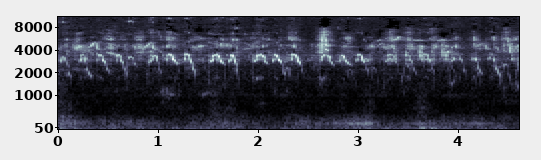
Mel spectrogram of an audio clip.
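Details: Great crested grebe giving fast repeated thin, down-curving piping notes in a continuous chatter, with low background rumble.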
